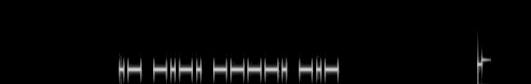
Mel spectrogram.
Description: Morse code, heard as a keyed tone, about 28 wpm, 700 Hz. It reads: AC9K
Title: USA Call Signs - 4x Character Spacing - 28wpm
